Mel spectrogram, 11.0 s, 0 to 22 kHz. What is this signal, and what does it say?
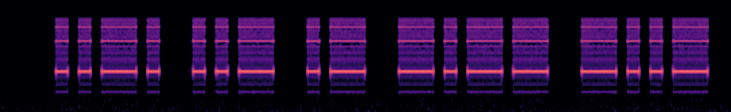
Morse code, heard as electronic beeps, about 7 wpm, 1600 Hz. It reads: FUAYX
